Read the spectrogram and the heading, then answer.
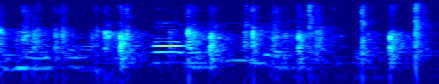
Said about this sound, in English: we're a little off a little bit here. Got some clapping, double clapping. Come on now. Got to get things together.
